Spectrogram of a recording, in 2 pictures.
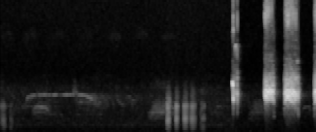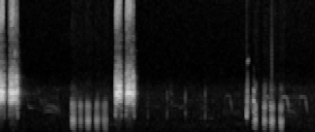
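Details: Black francolin's harsh, grating calls in phrases of several loud notes, alternating with a different bird's rapid bursts of four or five shorter clicking notes, over faint chirping.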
